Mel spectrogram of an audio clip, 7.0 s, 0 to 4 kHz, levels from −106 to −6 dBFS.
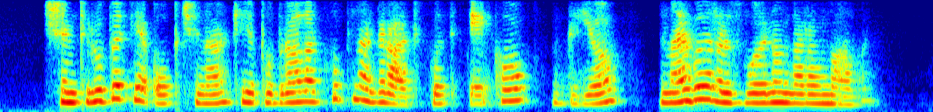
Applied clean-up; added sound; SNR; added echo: neural mask model DeepFilterNet 3.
